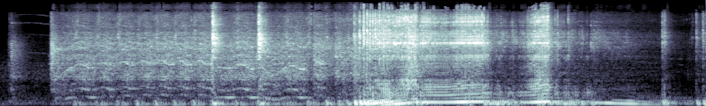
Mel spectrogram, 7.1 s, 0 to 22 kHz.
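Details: Mazda RX-7 sat over 2 years, just after fuel pump replacement, in neutral and smoking: catches after a few cranks, surges and sags with throttle blips, won't hold idle alone.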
